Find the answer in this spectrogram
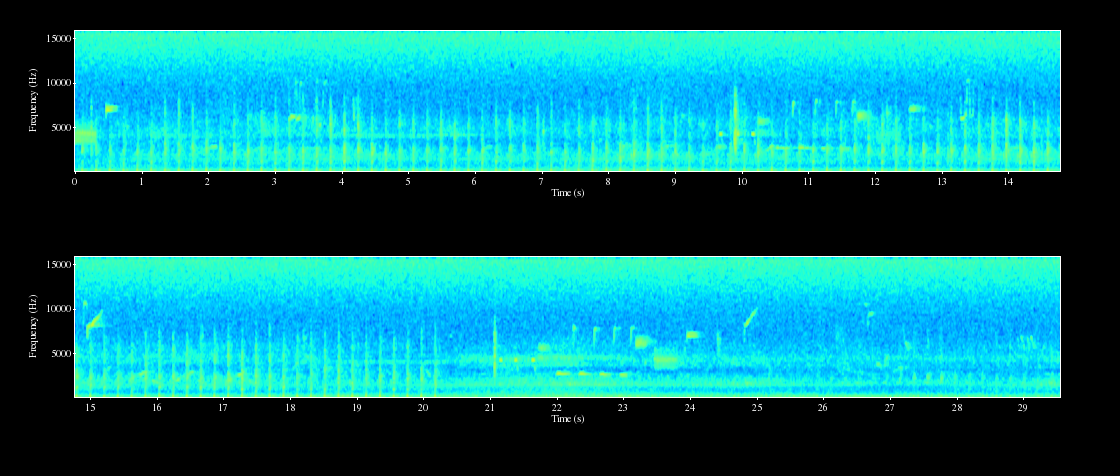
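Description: Freight train running: a rapid, even pulsing over a steady low hum, turning rougher and less regular about twenty seconds in.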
